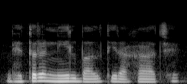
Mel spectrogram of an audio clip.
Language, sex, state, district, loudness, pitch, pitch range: Bengali, male, West Bengal, Alipurduar, -18 LUFS, 135 Hz, 125-145 Hz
